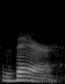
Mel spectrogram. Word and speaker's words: there: There. Con TH, there.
